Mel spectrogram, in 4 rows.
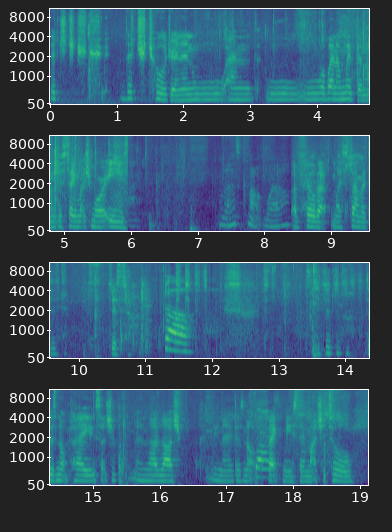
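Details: Stuttering (stammering) since early childhood in a 25-year-old woman, a new student on a McGuire stammering technique course.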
